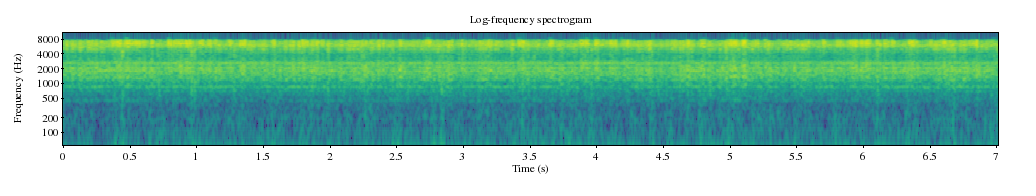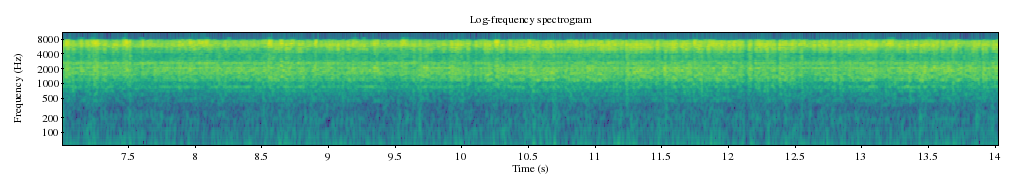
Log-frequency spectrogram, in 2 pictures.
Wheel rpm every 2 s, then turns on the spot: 110, 110, 110, 110, 110, 110, 110.
none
